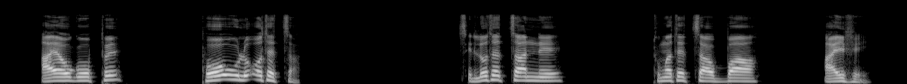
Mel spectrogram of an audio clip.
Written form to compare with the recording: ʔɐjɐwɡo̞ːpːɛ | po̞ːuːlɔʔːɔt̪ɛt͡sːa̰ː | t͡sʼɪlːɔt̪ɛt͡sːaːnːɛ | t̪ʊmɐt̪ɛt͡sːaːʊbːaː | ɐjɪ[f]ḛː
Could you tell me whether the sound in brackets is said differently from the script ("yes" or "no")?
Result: no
